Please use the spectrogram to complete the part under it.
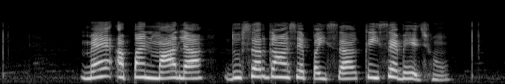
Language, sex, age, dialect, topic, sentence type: Chhattisgarhi, female, 18-24, Western/Budati/Khatahi, banking, question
